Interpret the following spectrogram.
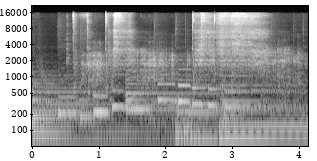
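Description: Steam iron releasing steam in two hissing bursts, the second longer, as the eased sleeve head is steamed to shrink in its fullness. Acoustic guitar music plays underneath.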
